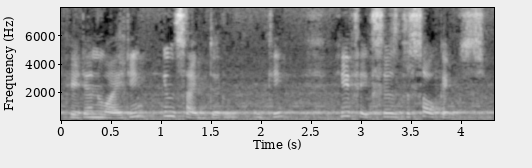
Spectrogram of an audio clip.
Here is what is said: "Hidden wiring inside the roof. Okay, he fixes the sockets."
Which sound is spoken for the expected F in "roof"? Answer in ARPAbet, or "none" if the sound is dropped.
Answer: none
